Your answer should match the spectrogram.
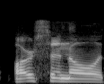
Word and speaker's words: Arsenault: Arsenal, it's a French name. – Arsenal. – So the T is silent, that's right.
